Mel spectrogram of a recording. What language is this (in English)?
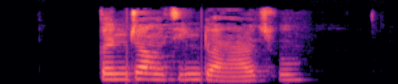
Chinese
